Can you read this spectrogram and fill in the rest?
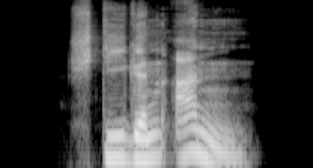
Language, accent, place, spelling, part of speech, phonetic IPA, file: German, Germany, Berlin, stiegen an, verb, [ˌʃtiːɡn̩ ˈan], De-stiegen an.ogg
- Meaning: inflection of ansteigen: 1. first/third-person plural preterite 2. first/third-person plural subjunctive II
